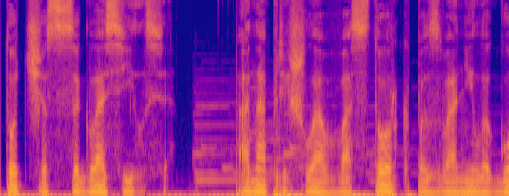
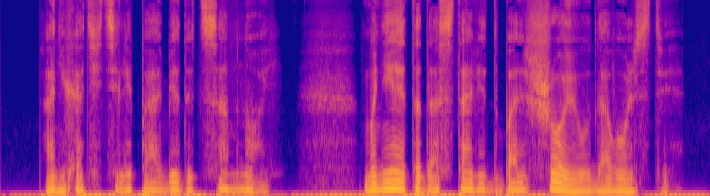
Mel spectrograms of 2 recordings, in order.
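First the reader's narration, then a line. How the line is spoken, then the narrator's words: Timid question. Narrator (Russian): она робко спросила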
